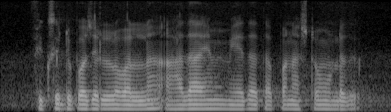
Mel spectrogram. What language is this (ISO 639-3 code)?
tel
